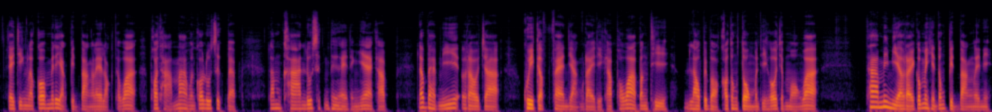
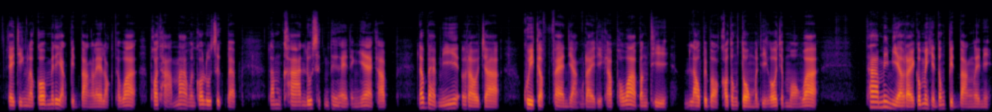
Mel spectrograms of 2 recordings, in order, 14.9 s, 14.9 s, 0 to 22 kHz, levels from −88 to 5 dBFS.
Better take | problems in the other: first | thin; somewhat; fading below 300 Hz

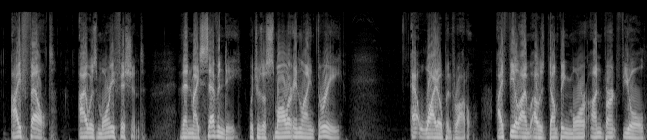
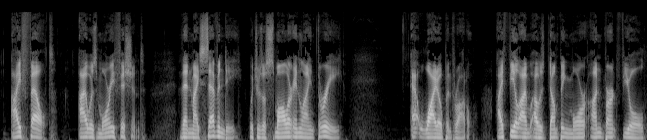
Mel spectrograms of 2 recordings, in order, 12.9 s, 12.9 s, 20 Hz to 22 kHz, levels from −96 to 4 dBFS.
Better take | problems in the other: second | distortion; slight; 10 dB below the speech

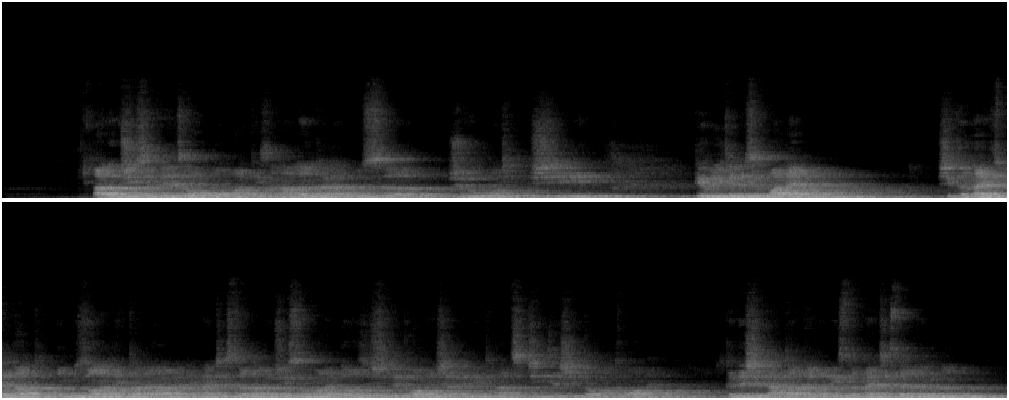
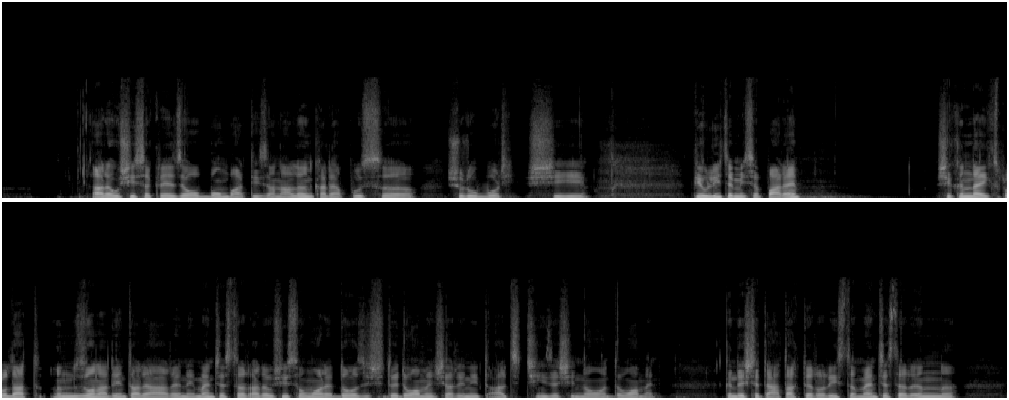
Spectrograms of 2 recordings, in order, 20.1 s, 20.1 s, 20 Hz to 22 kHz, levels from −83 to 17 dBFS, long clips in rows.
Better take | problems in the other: second | off-mic speech; far // room echo; strong; dies away in 2.5 s

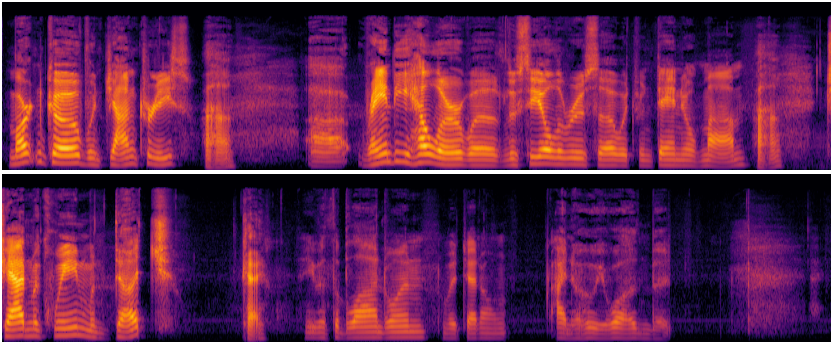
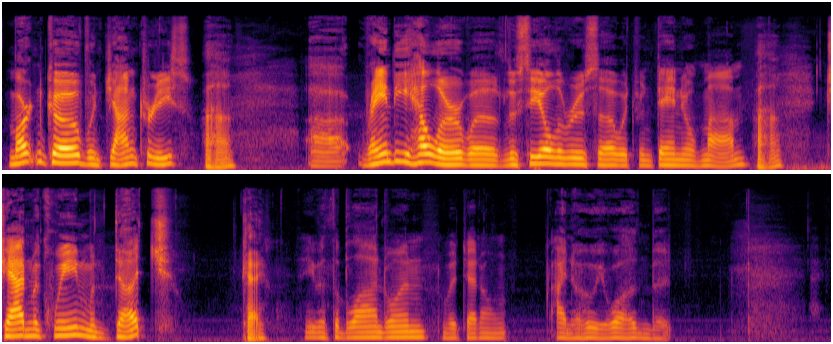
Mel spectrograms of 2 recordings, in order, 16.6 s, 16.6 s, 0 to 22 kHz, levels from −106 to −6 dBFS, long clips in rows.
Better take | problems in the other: second | thin; very; fading below 700 Hz

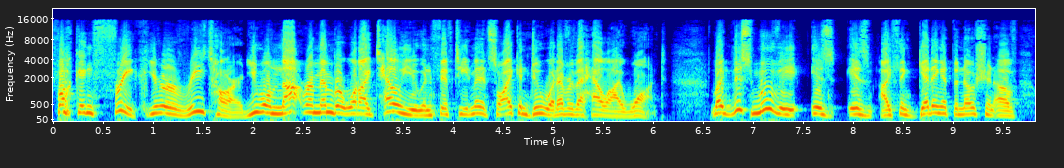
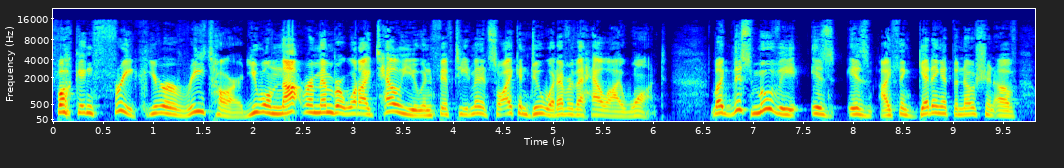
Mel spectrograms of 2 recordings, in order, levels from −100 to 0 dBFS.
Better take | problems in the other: second | distortion; heavy; 8 dB below the speech

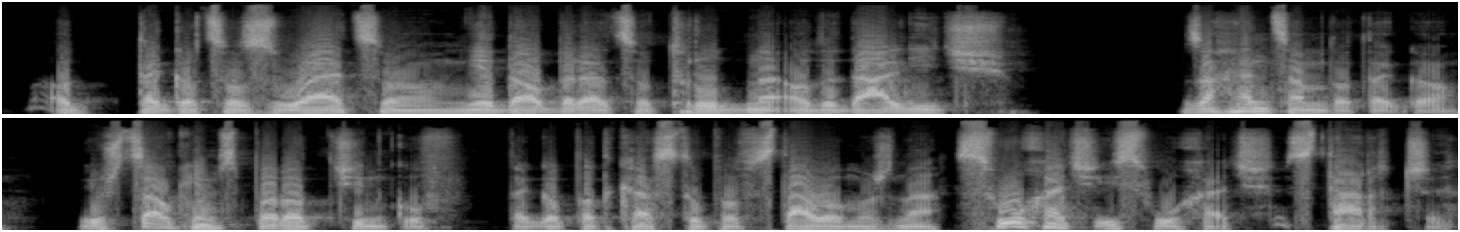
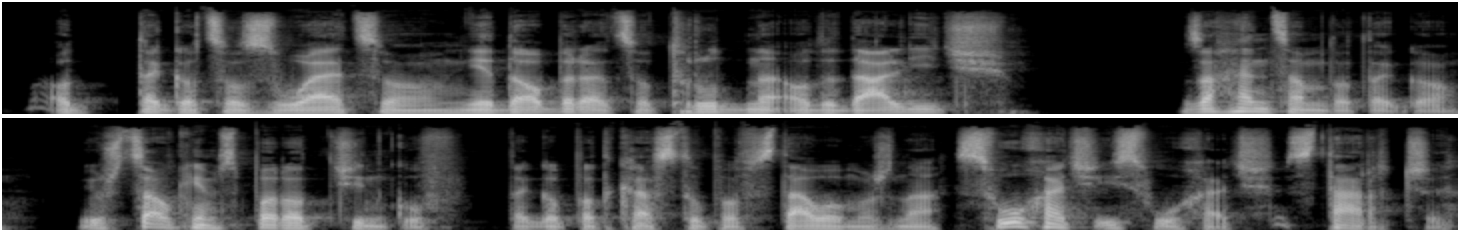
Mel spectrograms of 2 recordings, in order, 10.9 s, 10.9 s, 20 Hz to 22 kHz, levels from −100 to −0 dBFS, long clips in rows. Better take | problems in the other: second | distortion; heavy; 9% of the sound clipped

